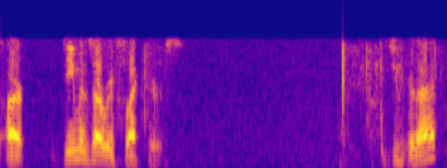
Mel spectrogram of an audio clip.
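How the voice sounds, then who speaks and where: A man's voice: medium pitch, expressive, unhurried, noisy background. Preachy man on a breaking-up call line. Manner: intense, preachy, laughs at own points. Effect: call audio breaking up. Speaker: online radio host. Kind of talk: rambling call-in talk. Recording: tinny phone-line call audio.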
